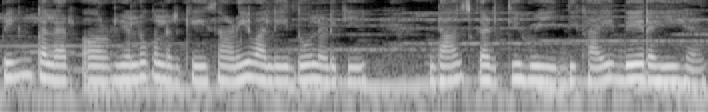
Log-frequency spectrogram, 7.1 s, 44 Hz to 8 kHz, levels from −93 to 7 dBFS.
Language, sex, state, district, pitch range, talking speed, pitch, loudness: Hindi, male, Chhattisgarh, Raipur, 180-200 Hz, 145 wpm, 190 Hz, -14 LUFS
